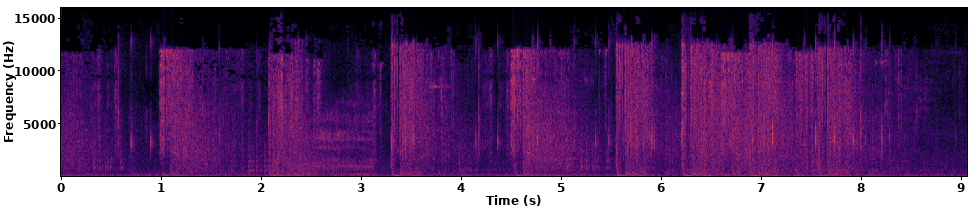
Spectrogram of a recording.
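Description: Shotguns fire in rapid, loud bursts.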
